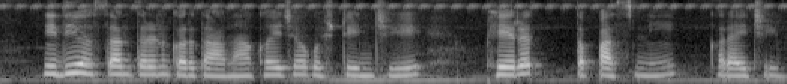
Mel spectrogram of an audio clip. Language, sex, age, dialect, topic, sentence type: Marathi, female, 18-24, Southern Konkan, banking, question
